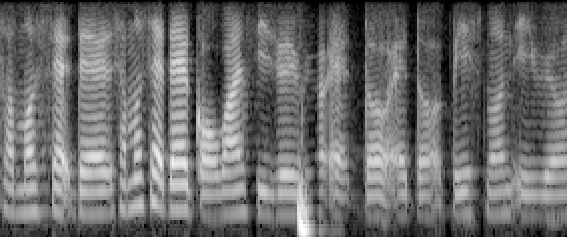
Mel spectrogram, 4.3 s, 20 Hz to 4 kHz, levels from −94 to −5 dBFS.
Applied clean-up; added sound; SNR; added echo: neural mask model RNNoise.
